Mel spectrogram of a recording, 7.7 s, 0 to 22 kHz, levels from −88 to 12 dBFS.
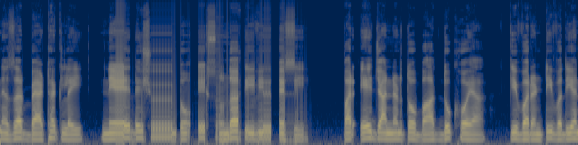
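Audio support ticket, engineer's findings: Robotic sound from repeated short buffers, 1.54 to 4.16 s, ending just before "ਪਰ ਇਹ ਜਾਣਨ ਤੋਂ". Speech turns into a rigid metallic buzz at 50 Hz. Likely a playback buffer underrun. About half the audio is skipped, and repeats of a 20 ms chunk fill the gaps.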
